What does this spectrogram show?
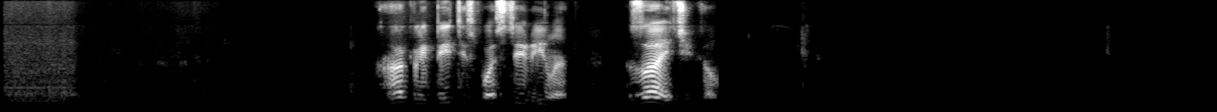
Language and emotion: Russian, neutral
